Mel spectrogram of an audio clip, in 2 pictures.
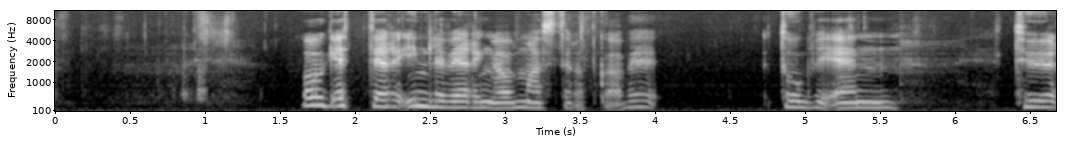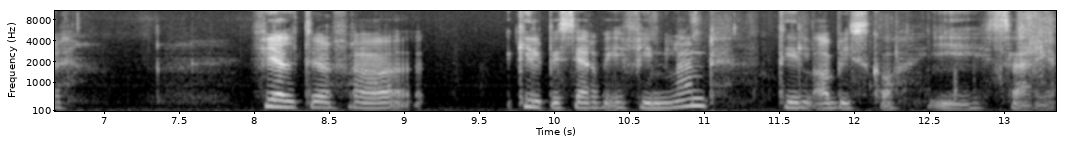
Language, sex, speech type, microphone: Norwegian, female, spontaneous, Shure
